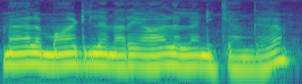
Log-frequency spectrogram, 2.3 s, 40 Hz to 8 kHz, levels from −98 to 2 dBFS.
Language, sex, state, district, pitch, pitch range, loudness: Tamil, male, Tamil Nadu, Kanyakumari, 130 Hz, 125-140 Hz, -12 LUFS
